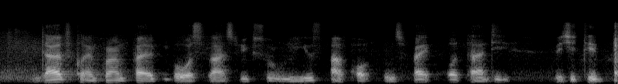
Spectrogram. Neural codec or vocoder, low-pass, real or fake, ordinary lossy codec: codec, 16 kHz, 0.5 kbps, FunCodec, trained on Chinese and English, 25 frames a second; none; fake; none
